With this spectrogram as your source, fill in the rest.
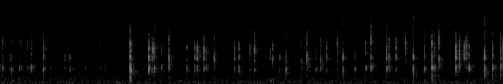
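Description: A small, hollow, white printed cardboard box, held in both hands close to the mic, is rapidly tapped with long nails. A quick, uneven run of dry, crisp clicks follows, with a light hollow mid-range knock and a bright edge, and each tap dies away instantly with almost no low end.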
